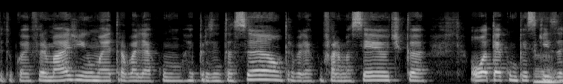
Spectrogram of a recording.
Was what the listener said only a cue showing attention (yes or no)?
yes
